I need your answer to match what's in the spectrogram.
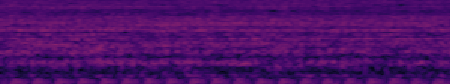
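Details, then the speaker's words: Honda Scoopy FI after repairing rat-chewed wire to the ignition coil that caused no spark: even, regular idle putter, steady firing pulses, no misses or knocks; running normally. "teman-teman karena motornya sudah normal kembali ini kita tinggal rapikan aja nanti"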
